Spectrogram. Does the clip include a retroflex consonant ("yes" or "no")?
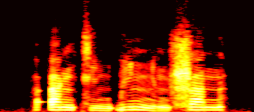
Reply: yes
